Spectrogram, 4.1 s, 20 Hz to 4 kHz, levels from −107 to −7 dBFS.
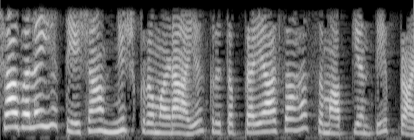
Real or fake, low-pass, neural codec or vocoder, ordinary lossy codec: real; 3.6 kHz; none; none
